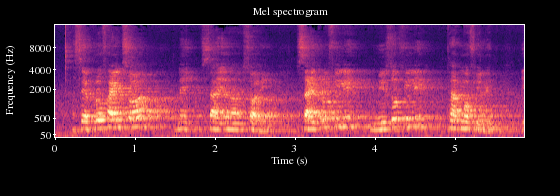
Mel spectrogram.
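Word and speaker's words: psychrophilic: तो कौन कौन से बैक्टीरिया है, साइक्रोफिलिक। अब यहाँ जो मैंने पी लिखा है ये साइलेंट है, ठीक है, तो ये है साइक्रोफिलिक और मीजोफिलिक और थर्मोफिलिक।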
